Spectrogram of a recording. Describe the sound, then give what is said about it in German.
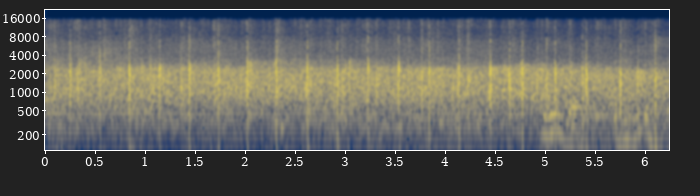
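A church audience applauds at the close of a service right after the blessing, with continuous clapping and sharp individual claps standing out at a fairly regular beat, and a voice coming in near the end. “Und Sie dürfen einmal klatschen hier für unsere”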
